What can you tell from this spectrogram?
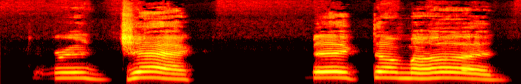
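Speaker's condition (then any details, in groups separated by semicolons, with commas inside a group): Parkinson's disease; young onset at 35, neurostimulator brain implant after 2 years, works like brain pacemaker; about 9 years since diagnosis, most aggressive form, still progressing, no plateau, mobility struggles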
